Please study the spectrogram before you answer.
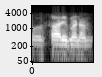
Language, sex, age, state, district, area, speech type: Tamil, male, 18-30, Tamil Nadu, Nagapattinam, rural, conversation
